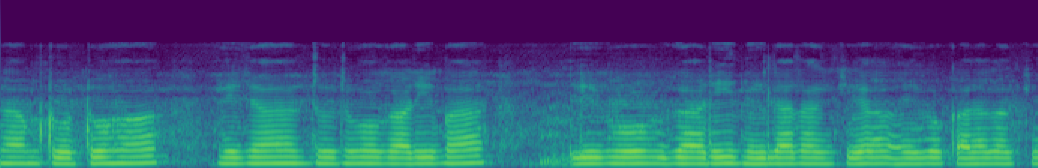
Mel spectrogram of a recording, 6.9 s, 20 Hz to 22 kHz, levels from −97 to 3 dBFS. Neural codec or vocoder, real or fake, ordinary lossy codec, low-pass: codec, 16 kHz, 16 kbps, FunCodec, trained on Chinese and English, 50 frames a second; fake; none; none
